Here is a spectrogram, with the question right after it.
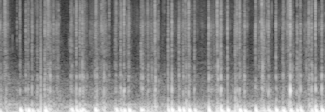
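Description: Fingertips scratch and rub the sequins of a reversible rainbow plastic sequin pouch held in both hands. The result is a dense, rapid run of short, dry scratchy clicks and rustles with a soft, low, thumping body. The bursts rise and fall in uneven clusters with no ringing afterward.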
